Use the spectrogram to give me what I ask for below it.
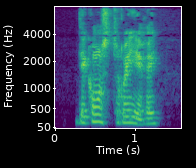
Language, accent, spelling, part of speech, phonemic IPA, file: French, Canada, déconstruirez, verb, /de.kɔ̃s.tʁɥi.ʁe/, LL-Q150 (fra)-déconstruirez.wav
- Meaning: second-person plural simple future of déconstruire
